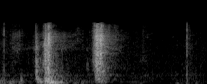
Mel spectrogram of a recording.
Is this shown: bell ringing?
no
